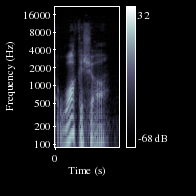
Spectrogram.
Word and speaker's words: Waukesha: during a recent visit to a school in Waukesha, and I do know how to pronounce that, to talk up his budget proposal.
